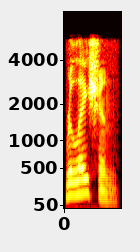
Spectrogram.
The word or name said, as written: relation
